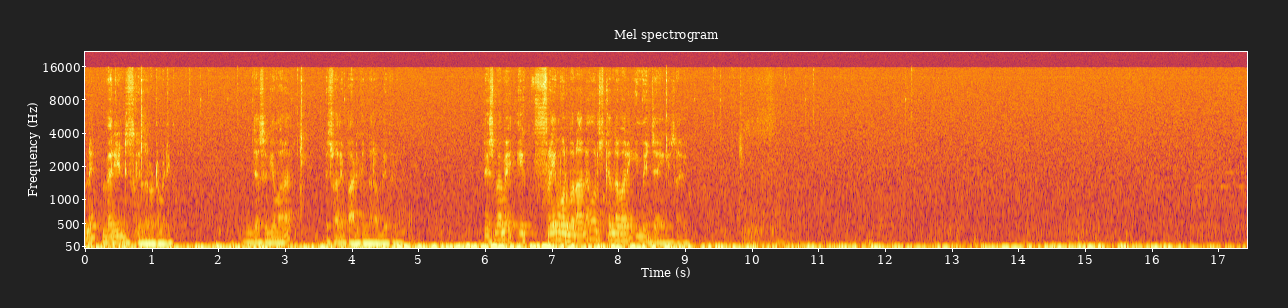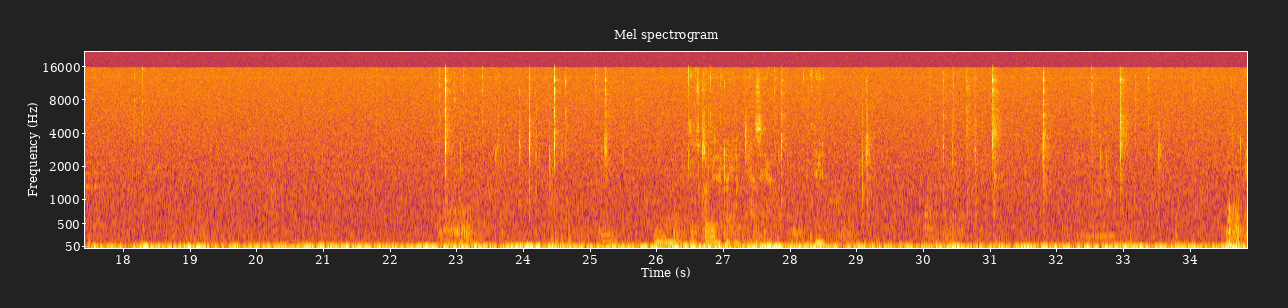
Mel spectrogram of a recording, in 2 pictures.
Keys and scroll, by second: 24.1 ctrl+-, 28.7 ctrl+space.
